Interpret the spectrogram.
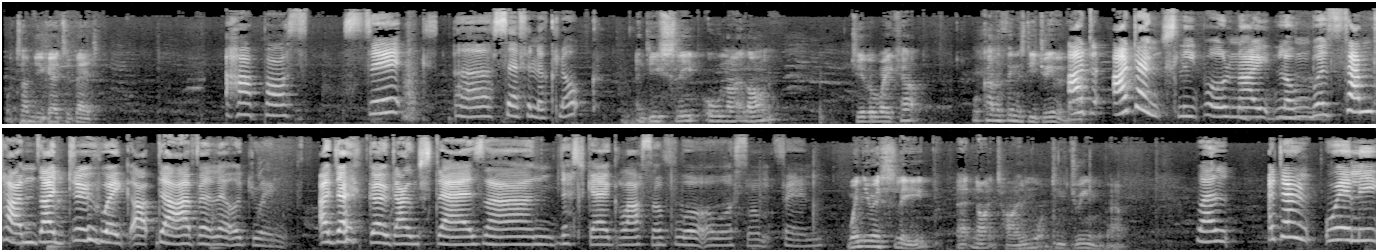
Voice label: kids talk; Grove Primary

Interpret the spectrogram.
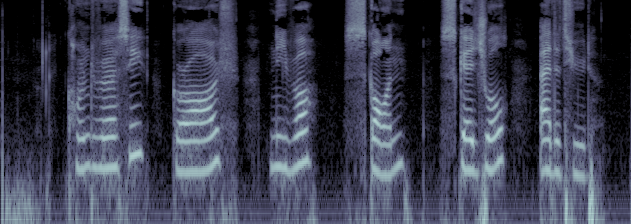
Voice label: male, Australia; melbourne 2002

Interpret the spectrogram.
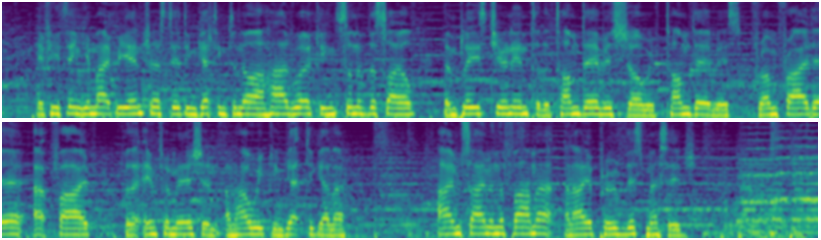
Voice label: voiceover lonely hearts

